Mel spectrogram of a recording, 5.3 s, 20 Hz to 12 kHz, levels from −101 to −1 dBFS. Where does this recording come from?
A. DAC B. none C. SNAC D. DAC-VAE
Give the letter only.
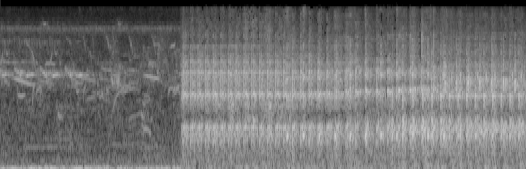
B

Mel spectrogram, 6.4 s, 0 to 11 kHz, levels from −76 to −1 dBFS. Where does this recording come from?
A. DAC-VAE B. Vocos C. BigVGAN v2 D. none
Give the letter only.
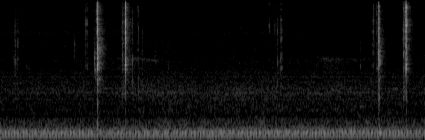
D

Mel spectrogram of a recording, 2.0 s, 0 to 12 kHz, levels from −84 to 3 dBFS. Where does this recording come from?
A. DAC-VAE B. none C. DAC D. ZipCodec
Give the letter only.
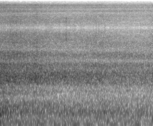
B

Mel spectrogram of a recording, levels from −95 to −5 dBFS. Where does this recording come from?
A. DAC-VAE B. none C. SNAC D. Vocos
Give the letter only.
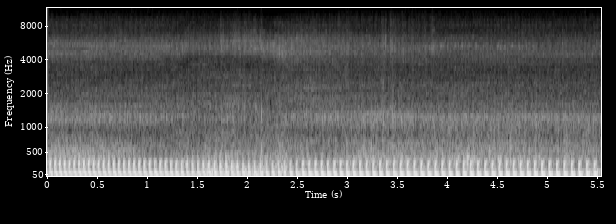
B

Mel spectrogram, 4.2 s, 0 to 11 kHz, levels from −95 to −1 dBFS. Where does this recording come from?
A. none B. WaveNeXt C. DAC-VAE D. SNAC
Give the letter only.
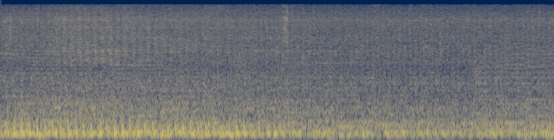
A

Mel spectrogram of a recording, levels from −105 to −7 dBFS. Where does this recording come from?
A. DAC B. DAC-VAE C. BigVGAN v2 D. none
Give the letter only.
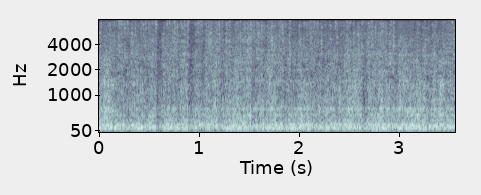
D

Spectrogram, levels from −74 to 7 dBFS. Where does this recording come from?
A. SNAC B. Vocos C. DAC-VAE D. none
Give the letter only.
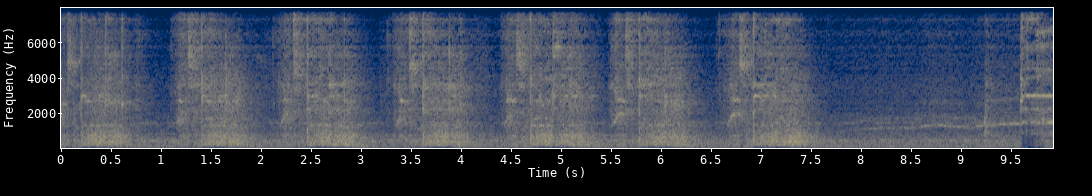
C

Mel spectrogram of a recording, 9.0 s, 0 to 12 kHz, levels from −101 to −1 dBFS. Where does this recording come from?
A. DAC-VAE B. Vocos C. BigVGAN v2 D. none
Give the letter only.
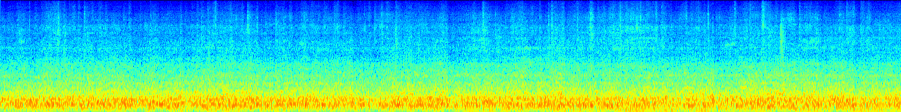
A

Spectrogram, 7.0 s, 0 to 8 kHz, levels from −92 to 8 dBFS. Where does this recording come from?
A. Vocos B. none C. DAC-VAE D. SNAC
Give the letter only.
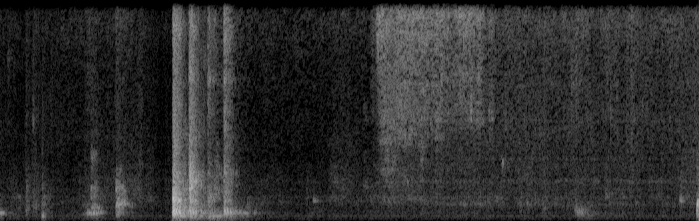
B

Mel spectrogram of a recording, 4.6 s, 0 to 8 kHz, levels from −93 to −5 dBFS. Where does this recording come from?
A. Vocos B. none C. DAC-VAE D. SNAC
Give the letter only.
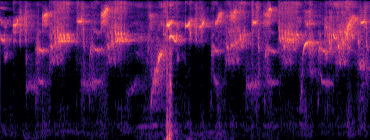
C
